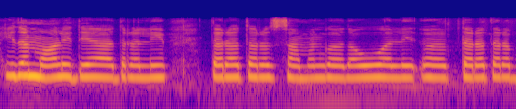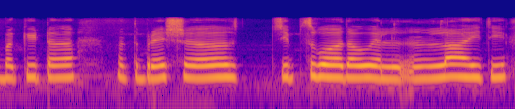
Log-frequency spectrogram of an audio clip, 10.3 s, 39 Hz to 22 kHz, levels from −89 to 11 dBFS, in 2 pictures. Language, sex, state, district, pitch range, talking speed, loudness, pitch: Kannada, female, Karnataka, Belgaum, 245-255 Hz, 100 wpm, -15 LUFS, 250 Hz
